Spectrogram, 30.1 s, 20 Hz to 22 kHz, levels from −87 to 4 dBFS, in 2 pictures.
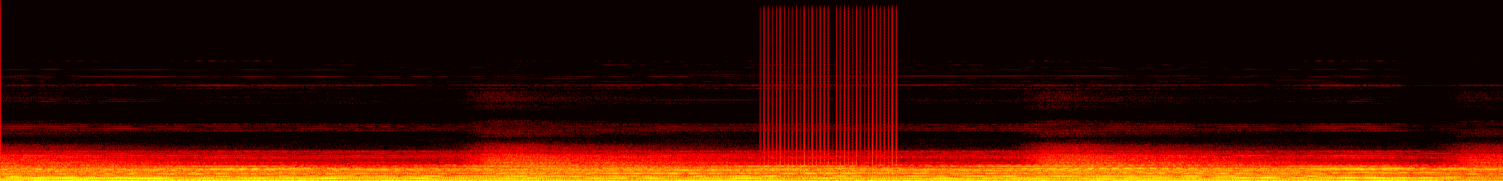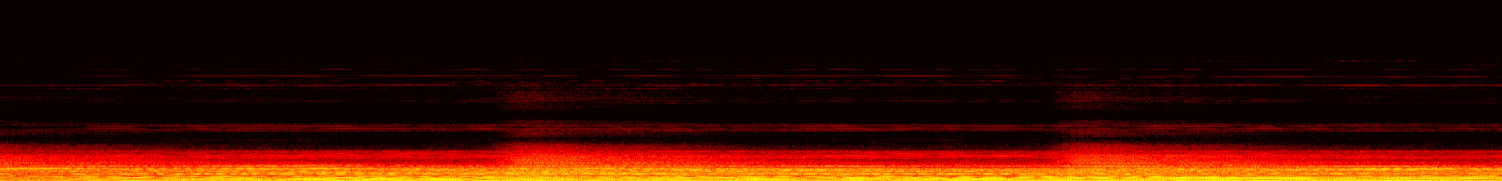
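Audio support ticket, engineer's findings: Buffer tearing, 7.56 to 8.97 s. A rattly, robotic buzz at 25 Hz, which fits a 40 ms buffer period, and it only sits on the signal. Probably the playback ring buffer: the app's writes and the device's reads have drifted until they cross every period. A small slice of each buffer, only a few percent, is replaying audio about a tenth of a second old, with hard edges on both joins. I'd check the write-pointer timing first.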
